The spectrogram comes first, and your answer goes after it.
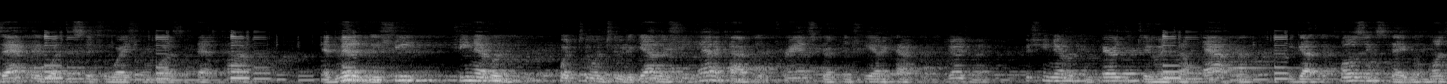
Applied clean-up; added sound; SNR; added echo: none; Electric guitar; 4 dB; reverberation time 2.5 s.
